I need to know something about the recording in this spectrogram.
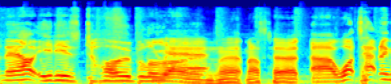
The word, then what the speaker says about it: Toblerone: You got some Toblerone there in the cupboard?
